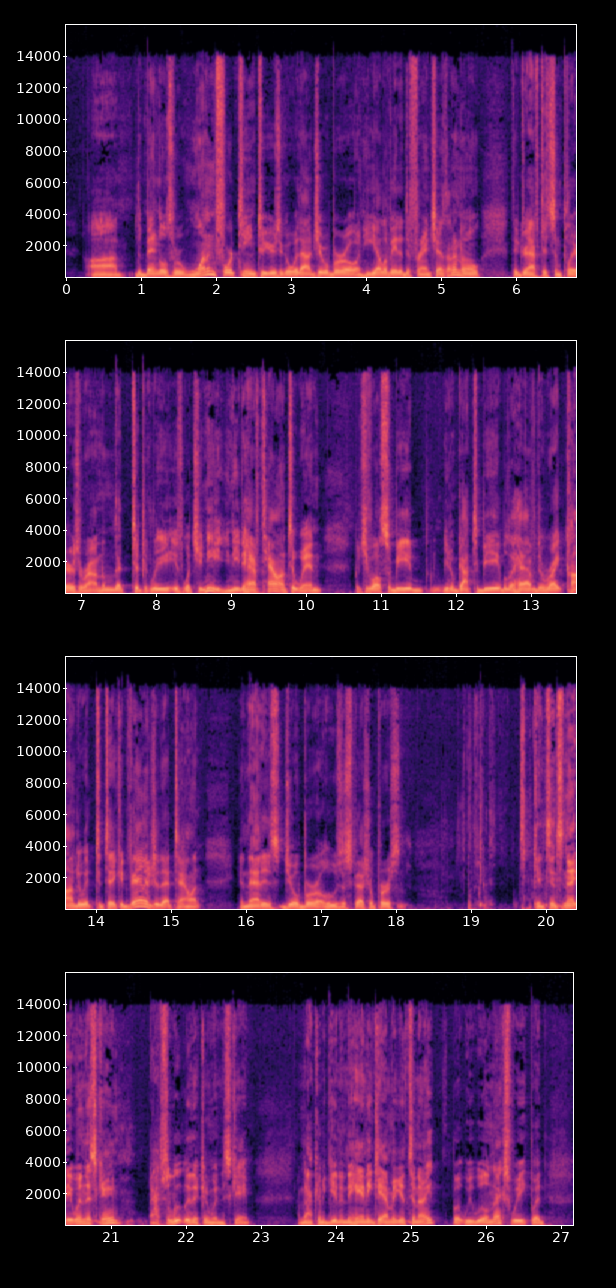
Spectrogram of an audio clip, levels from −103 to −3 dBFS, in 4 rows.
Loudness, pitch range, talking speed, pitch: -25 LUFS, 95-110 Hz, 210 wpm, 105 Hz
